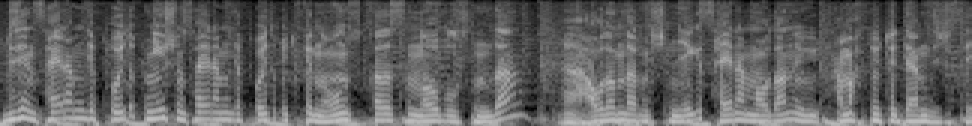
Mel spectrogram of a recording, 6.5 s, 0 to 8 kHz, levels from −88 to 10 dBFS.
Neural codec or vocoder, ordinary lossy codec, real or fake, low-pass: none; none; real; none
